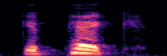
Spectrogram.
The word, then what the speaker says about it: Gepäck: heißen, 13, Gepäck, Gepäck. Second syllable.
